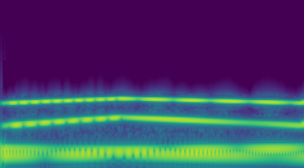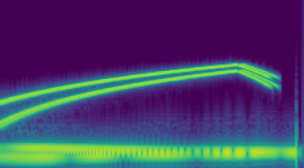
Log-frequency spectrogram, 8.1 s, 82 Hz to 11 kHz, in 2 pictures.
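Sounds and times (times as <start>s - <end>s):
thick warble: 0.0s - 8.0s.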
